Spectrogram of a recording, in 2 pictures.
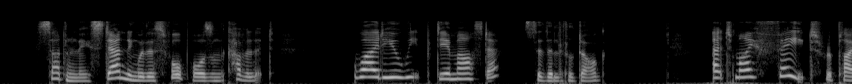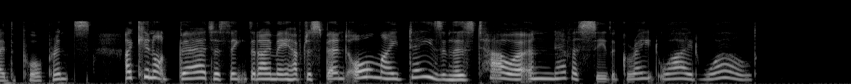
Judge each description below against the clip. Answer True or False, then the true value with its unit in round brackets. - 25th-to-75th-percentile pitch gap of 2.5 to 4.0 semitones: False (5.4 semitones)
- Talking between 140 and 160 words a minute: False (175 wpm)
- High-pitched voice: True (250 Hz)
